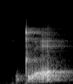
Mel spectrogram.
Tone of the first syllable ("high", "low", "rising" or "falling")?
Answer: low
